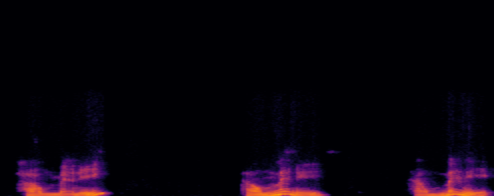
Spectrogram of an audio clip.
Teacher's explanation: for the rise and fall we go from the bottom to the top and we go down again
